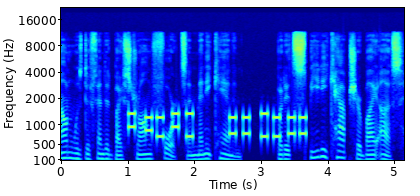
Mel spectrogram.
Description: DTMF, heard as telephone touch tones, dialled by hand, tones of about 100 ms, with speech in English. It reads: 07102 442144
